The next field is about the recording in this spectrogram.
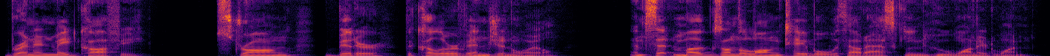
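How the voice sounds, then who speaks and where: A man narrating a dramatic story in a measured, grave storytelling manner. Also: on the low side, dark tone, no echo, clean studio sound.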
